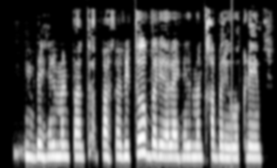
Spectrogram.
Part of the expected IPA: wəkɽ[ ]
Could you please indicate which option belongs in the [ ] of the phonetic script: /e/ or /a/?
e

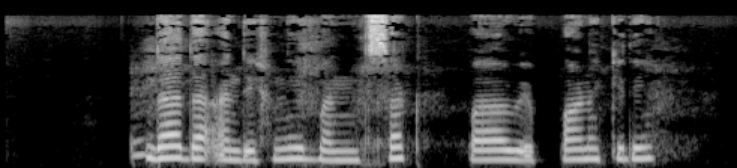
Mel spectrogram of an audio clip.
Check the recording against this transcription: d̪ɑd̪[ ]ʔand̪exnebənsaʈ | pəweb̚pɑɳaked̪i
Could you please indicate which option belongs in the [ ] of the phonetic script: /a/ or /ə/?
ə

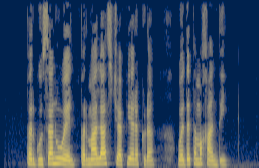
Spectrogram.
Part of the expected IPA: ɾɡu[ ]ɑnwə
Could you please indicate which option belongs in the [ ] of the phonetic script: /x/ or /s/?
s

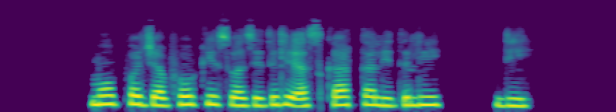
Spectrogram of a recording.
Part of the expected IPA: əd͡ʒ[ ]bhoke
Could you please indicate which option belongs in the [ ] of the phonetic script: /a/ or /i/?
a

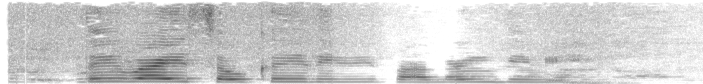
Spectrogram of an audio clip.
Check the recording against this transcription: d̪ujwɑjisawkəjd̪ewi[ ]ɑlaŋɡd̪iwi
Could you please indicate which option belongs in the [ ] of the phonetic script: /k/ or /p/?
p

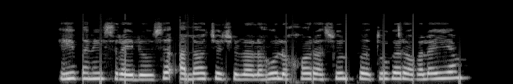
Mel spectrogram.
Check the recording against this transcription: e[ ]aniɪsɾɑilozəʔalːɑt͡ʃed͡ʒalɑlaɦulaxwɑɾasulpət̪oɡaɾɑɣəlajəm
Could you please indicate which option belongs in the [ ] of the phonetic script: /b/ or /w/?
b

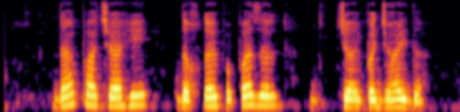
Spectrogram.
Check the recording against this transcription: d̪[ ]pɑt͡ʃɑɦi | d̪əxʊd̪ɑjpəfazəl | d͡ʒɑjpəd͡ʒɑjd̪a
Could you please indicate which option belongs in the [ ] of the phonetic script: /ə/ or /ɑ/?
ɑ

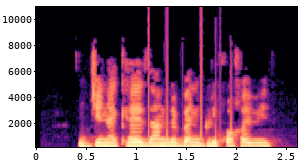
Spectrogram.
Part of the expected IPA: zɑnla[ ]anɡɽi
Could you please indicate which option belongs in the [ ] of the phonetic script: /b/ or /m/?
b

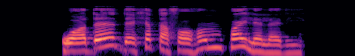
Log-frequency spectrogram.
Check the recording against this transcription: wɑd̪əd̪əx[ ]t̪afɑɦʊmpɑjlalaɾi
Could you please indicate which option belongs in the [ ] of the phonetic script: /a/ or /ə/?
ə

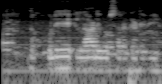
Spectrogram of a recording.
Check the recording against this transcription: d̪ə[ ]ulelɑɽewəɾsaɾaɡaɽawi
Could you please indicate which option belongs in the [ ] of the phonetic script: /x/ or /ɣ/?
x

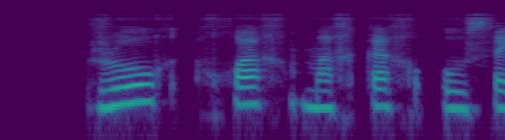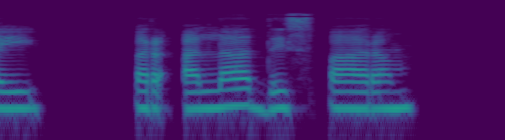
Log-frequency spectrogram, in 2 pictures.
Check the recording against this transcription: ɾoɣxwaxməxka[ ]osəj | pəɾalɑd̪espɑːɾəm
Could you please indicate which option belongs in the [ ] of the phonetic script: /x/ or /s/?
x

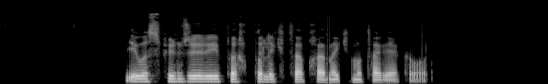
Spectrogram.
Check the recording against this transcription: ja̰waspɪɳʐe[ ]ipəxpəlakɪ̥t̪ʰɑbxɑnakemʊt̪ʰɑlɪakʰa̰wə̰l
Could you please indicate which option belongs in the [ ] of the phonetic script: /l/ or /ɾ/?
ɾ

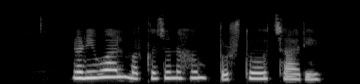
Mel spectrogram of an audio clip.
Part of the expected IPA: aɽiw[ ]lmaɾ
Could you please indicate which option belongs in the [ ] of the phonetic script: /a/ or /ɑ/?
ɑ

